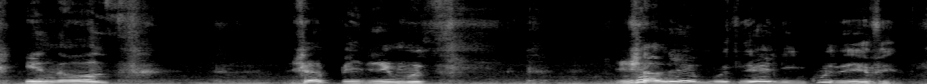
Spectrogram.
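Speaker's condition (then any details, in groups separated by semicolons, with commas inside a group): Paralysis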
